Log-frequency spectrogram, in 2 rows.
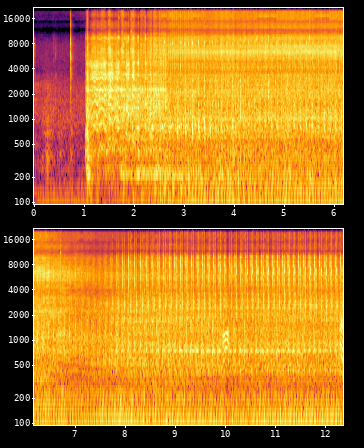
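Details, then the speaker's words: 1966 VW Beetle air-cooled four being revived after a stuck valve was freed, valve clearance deliberately set very loose and valve cover off: fast, loud clacking ticks locked to idle, from loose valve lash. "I put a bunch of valve clearance in here I got about 4 or 50,000 so it's going to Clack away but that's fine"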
